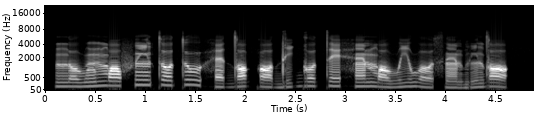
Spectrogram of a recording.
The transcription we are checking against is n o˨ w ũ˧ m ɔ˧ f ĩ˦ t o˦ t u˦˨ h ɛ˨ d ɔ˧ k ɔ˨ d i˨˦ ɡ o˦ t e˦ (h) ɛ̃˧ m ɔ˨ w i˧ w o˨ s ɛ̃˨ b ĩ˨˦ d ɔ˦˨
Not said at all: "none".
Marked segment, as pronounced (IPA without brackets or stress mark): h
